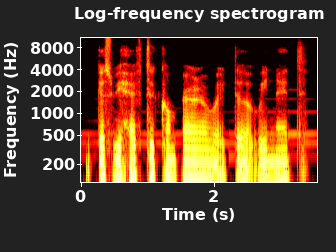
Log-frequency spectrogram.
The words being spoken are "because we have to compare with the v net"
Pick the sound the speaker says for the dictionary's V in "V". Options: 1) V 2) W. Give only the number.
2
